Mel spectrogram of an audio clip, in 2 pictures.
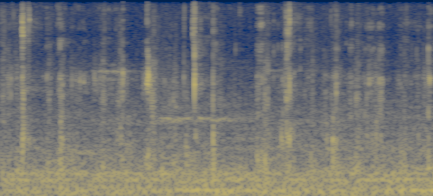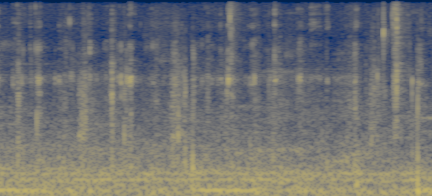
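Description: Close-miked mouth sounds of eating: chewing a mouthful of mutton curry and rice, with many sharp wet clicks and smacks.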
